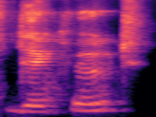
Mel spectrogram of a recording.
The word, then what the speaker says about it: Dickhut: I'm happy to be here today speaking with David Dickhut. Is that proper pronunciation of your name? Pretty close, Dickhut.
